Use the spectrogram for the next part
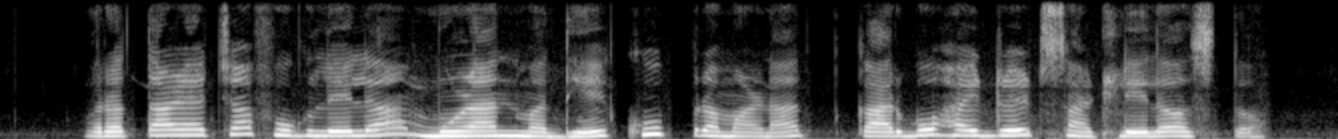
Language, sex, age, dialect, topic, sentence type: Marathi, female, 31-35, Northern Konkan, agriculture, statement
